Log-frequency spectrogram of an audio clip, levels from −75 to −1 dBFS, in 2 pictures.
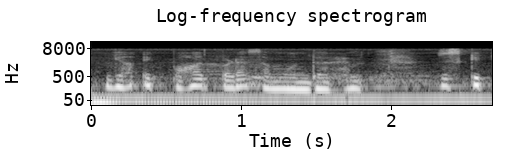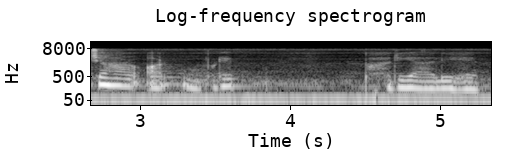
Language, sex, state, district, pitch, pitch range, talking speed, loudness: Hindi, female, Bihar, Sitamarhi, 180 Hz, 155-205 Hz, 135 wpm, -17 LUFS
